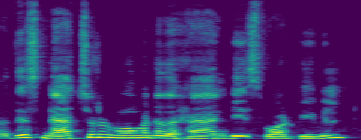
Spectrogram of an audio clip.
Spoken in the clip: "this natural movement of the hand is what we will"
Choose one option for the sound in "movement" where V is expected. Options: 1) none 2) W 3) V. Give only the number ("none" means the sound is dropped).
1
